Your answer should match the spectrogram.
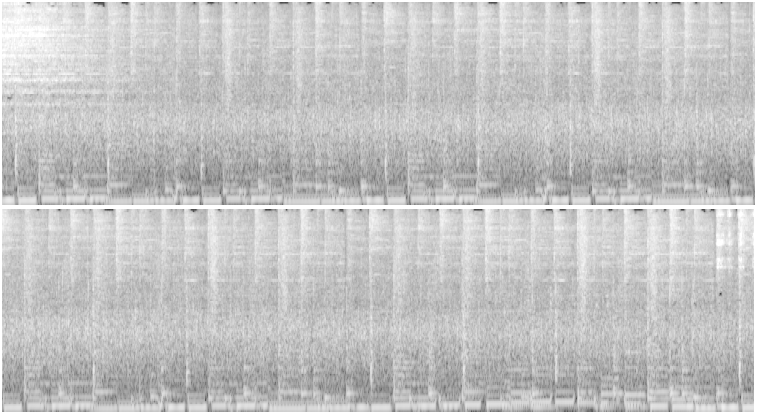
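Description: Background music with a heavy bass line and a steady beat, opening with a bright crash.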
